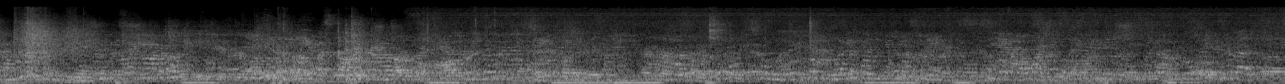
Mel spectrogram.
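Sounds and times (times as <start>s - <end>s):
voices chattering in an espresso shop in Portland, Oregon: 0.0s - 12.8s.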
